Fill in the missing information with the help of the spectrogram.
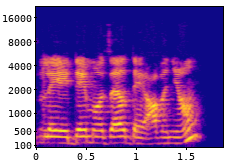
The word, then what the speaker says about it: Les Demoiselles d'Avignon: One of the most essential cubist works, one of the most well-known Picassos, is Les Demoiselles d'Avignon.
